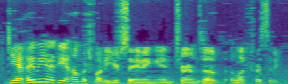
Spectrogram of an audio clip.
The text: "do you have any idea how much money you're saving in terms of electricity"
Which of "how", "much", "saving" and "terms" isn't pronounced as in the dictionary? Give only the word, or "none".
none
